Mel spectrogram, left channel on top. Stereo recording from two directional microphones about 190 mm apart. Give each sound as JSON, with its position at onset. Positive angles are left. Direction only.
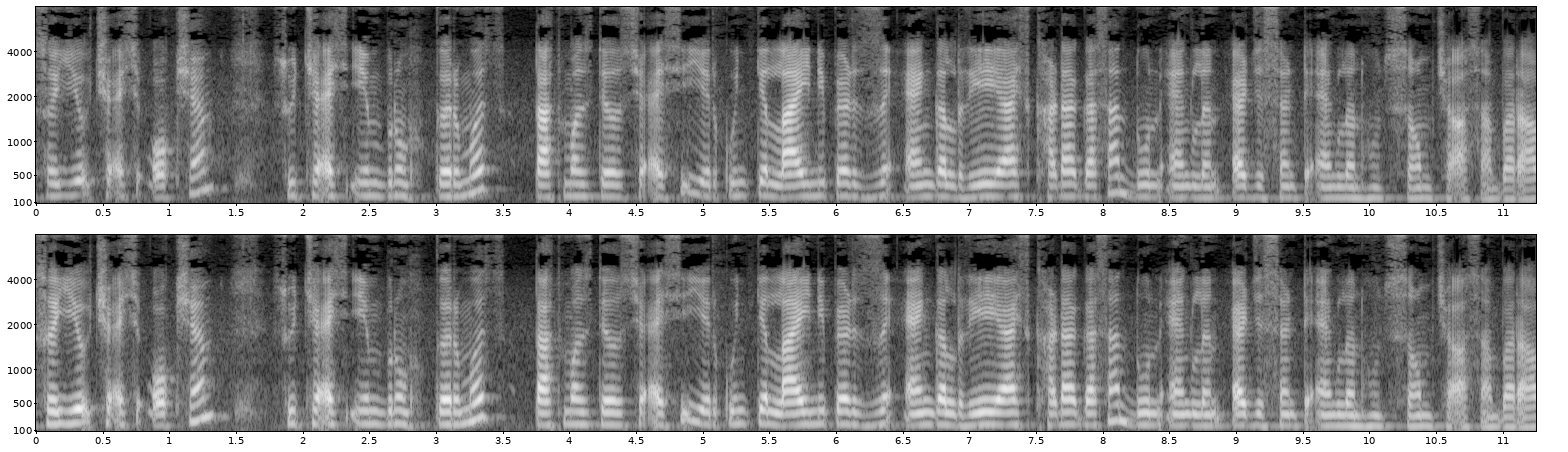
{"t": 0.0, "sound": "speech", "side_deg": -35}
{"t": 0.5, "sound": "speech", "side_deg": -10}
{"t": 1.9, "sound": "a woman's voice", "side_deg": 0}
